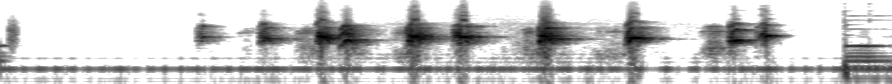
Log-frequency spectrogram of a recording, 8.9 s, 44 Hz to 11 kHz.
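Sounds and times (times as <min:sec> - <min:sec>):
dog barking: 0:01.9 - 0:08.0.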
